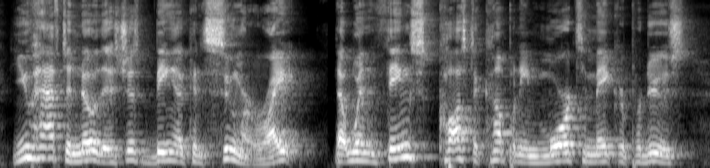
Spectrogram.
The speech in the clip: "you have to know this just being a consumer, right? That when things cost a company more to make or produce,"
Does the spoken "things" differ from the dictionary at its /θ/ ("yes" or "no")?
no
